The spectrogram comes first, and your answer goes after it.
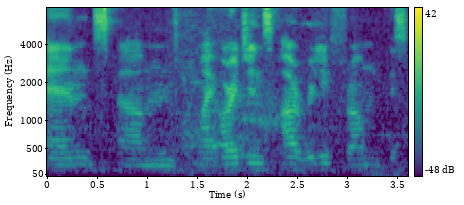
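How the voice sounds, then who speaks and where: A man talks at a very slow pace in a fairly low pitch. His intonation is fairly even, with noticeable background noise. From Israel, Jerusalem. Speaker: orchestra conductor. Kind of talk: interview. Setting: live stream. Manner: hesitant, many fillers.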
